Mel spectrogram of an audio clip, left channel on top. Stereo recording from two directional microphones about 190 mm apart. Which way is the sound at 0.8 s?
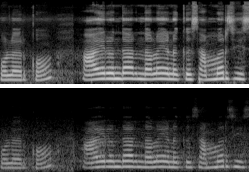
75° left (ahead or behind).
